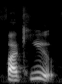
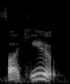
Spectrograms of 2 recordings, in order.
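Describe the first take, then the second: First: Loud, playful mock shout; mock anger. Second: The same words, quieter and teasing; softer teasing. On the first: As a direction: yell it at chat as a joke. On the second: Pretend. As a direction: let the anger drop into a tease. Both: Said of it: "No, I'm just joking".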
